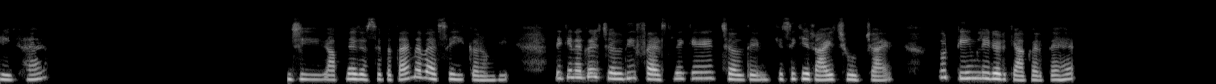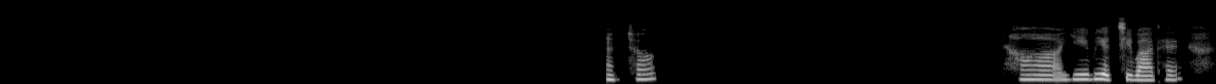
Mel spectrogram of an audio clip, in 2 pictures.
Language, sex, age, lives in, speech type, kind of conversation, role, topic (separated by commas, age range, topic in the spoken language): Hindi, male, 55-59, India, read, expert-assistant, asker, अगर मैं अंतरिक्ष अन्वेषण में अपना करियर बनाना चाहूं तो मुझे कौन-कौन से कौशल और निर्णयों पर ध्यान देना चाहिए?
